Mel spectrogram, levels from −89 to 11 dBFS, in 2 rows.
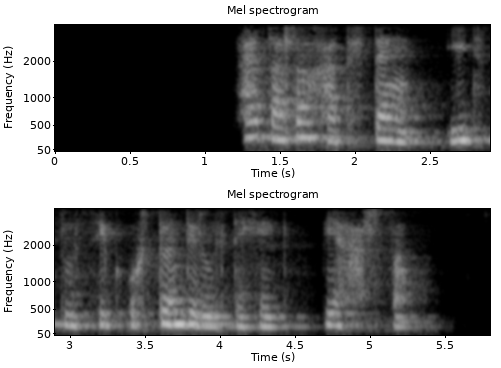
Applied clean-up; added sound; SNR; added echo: none; none; none; none.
